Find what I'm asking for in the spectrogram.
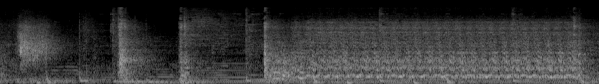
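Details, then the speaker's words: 454 GM performance crate motor in El Camino, mechanical advance, being started to set timing: starter cranks in short bursts then a long steady crank, never catches; no spark, power present on both sides of ballast resistor. "Don't tell me now it doesn't have spark. It doesn't have spark."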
